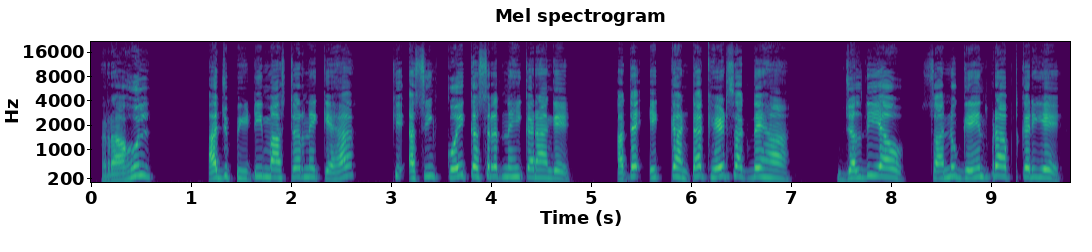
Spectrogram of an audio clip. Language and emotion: Punjabi, surprised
